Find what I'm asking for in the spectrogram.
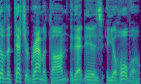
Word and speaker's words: Jehovah: but represent the original and true pronunciation of the profoundly significant divine name. The commonly repeated modern idea that the pronunciation Jehovah is a late and incorrect invention, while Yahweh is the true pronunciation of the name, is false.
